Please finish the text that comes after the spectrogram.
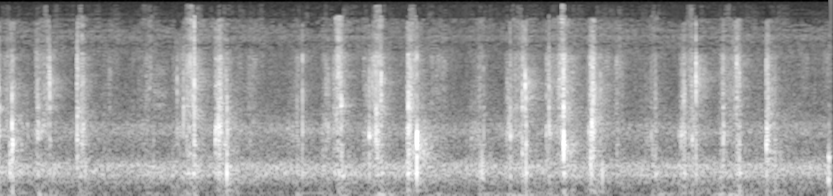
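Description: Tarot cards are cut for a reading, giving a quick, papery run of close riffling and snapping card sounds. The sound is soft and irregular, with no voice over it.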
